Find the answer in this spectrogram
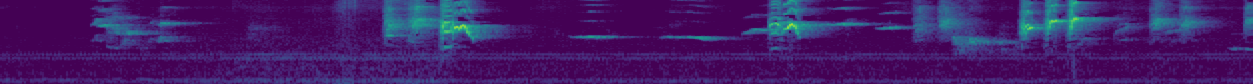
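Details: Purple-throated sunbird, the konin, in sparse lure chatter for training young birds: scattered high thin notes and a few sharp clustered chips roughly every second or two, over quiet hum.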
